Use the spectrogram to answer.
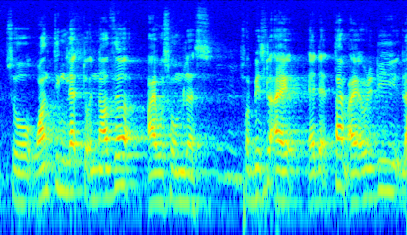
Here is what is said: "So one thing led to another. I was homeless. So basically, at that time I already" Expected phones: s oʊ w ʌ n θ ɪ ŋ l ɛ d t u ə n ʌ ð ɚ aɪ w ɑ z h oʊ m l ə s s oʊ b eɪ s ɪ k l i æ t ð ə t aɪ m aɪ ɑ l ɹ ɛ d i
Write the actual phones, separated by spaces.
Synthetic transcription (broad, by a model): s oʊ w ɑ n t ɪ ŋ l ɛ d t u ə n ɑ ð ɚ aɪ w ɑ s h oʊ m l ə s s oʊ b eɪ s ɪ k l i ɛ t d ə t aɪ m aɪ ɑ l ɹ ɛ d i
